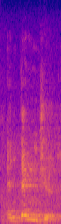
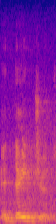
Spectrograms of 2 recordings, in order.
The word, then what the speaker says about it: endangered: Endangered. With a D sound at the end. ED ending. Endangered.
